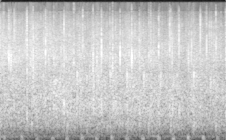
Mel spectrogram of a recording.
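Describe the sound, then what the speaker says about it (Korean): Church congregation applauding during a Sunday sermon, a dense, even patter of many hands clapping together, sustained and moderately loud throughout. "한번 박수 한번 보내주세요"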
